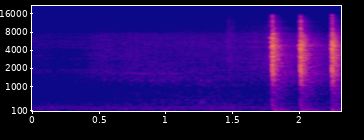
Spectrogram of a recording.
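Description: A plumber taps three times on a house's sewage downpipe to check it, each tap a short, dull knock that dies away almost at once with no ringing. The section is judged full of sewage backed up from a blockage.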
